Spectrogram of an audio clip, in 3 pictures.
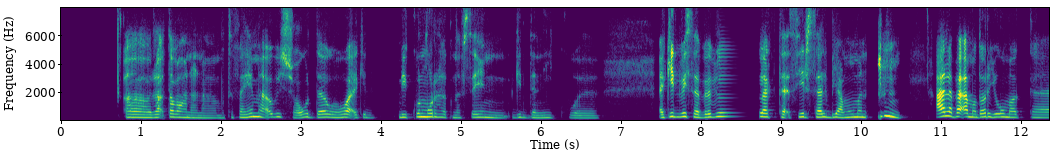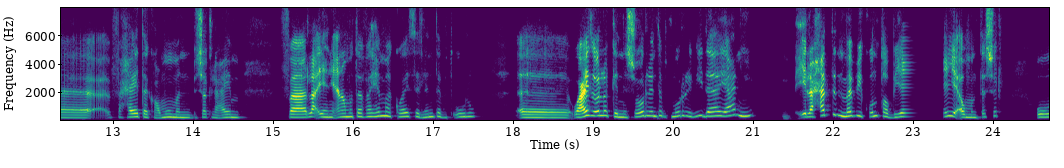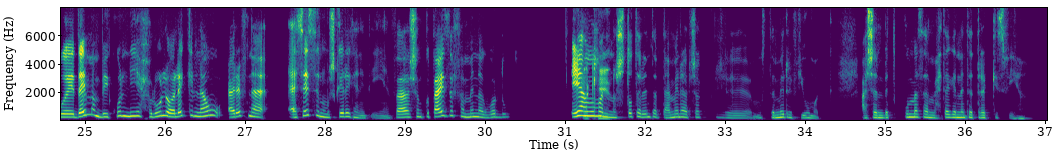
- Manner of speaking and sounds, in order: tsk; distorted speech; throat clearing; other background noise
- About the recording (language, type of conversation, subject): Arabic, advice, إزاي أقدر أفضل حاضر ذهنيًا وأنا بعمل أنشطتي اليومية؟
